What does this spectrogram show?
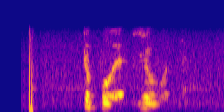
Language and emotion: Russian, angry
